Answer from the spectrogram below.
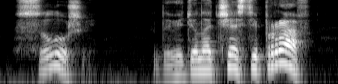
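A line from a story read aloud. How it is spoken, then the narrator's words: Exclaimed. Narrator (Russian): воскликнул Тимофей Вакулов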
